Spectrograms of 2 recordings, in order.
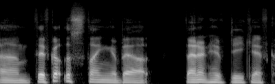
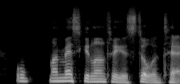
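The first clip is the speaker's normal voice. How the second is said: ordinary talk, nothing marked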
